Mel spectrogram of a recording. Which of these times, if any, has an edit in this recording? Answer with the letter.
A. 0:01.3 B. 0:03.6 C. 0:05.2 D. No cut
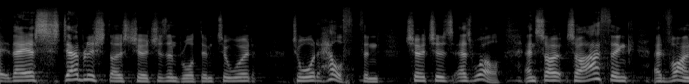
B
